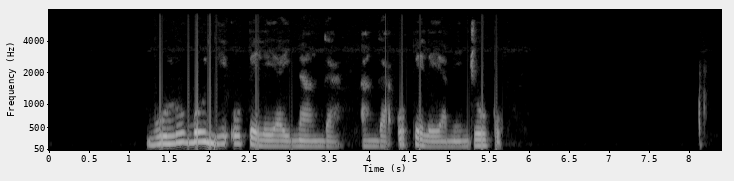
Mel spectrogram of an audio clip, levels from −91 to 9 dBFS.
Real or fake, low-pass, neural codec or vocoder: real; 7.2 kHz; none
